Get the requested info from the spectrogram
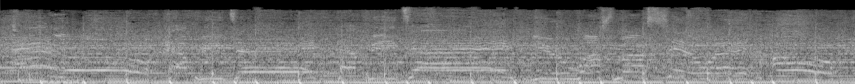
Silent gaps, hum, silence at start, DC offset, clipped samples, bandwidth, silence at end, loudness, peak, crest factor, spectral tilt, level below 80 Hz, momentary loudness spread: none; none; 0 s; under 0.1%; under 0.1%; 15.5 kHz; 0 s; -12 LUFS; 0 dBFS; 12 dB; -3.5 dB/octave; -20 dBFS; 1 LU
